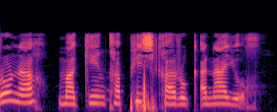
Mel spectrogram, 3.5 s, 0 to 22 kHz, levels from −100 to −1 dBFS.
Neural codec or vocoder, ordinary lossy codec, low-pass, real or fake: none; MP3, 96 kbps; 7.2 kHz; real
